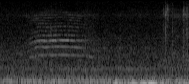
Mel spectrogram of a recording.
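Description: A cat meows once in a video game (Penumbra Overture): a drawn-out, wavering cry, clear but not loud, over a low rumbling background hum with faint clicks after it.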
